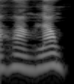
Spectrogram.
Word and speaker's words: hoàng long: là chữ năng dưới có ba chấm, âm đọc là long, nói một cách chính xác là hoàng long.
